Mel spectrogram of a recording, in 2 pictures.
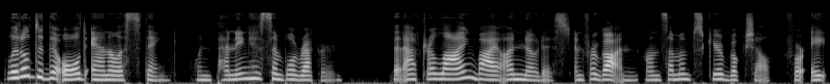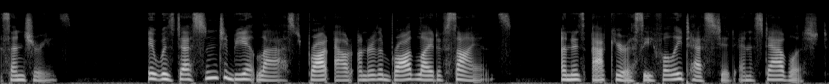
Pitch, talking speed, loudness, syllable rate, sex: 220 Hz, 170 wpm, -20 LUFS, 5.4 syllables/s, female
